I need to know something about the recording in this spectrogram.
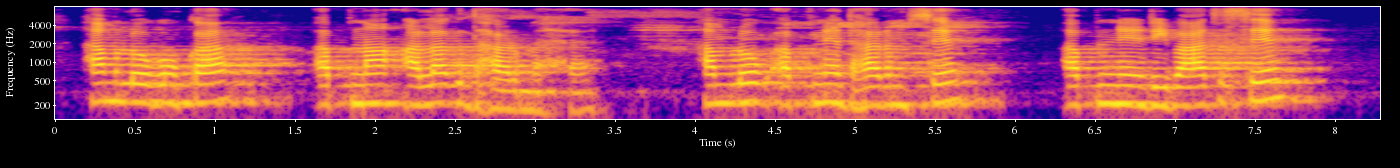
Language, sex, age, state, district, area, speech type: Hindi, female, 45-60, Bihar, Begusarai, rural, spontaneous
